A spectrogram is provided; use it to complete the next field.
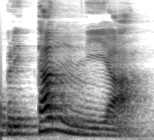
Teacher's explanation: Nós temos uma nasalização a mais em Britannia.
